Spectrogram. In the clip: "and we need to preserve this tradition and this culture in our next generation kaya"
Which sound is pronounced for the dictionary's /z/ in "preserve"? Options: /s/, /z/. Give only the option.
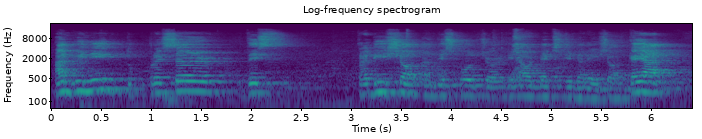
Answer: /s/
